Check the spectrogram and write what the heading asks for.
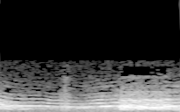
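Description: A dolphin squeak recorded on tape and played back slowed down, turning into a loud, drawn-out, howl-like wail with rich harmonics that swells and shifts pitch partway through, heard alone.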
